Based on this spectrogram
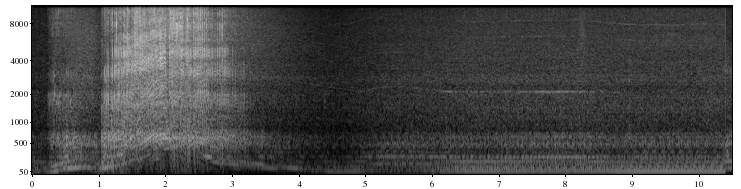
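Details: Warm engine, not a cold start, with a new Pypes muffler delete replacing cheap homemade piping: loud rasp as the engine revs and falls back, then a deep steady drone settling to idle; normal straight-through exhaust.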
